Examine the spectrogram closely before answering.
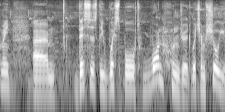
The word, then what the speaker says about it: Wisport: from the Polish company wisport or I guess it would probably be pronounce vport as it's a Polish company I hope they don't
